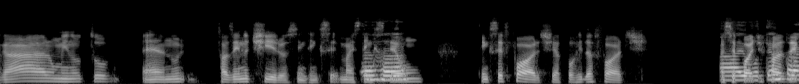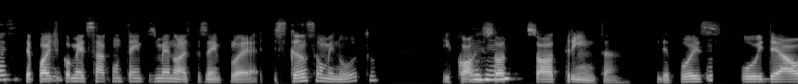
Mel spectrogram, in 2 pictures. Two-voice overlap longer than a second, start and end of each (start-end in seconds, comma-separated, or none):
7.2-8.6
